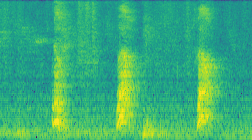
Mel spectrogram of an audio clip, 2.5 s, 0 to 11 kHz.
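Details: Male Pomeranian puppies aged 49 days give three short, sharp yappy barks spaced under a second apart.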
